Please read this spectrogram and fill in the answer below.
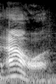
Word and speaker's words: hour: first letter and so the word sounds as though it begins with a vowel it sounds as though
